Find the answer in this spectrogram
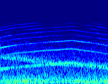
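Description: Emergency-vehicle siren wailing, its pitch rising slowly, peaking about one and a half seconds in, then starting to fall.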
